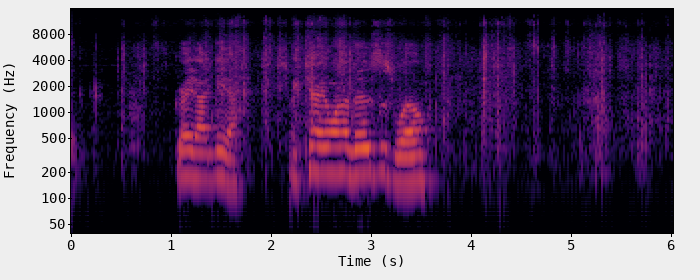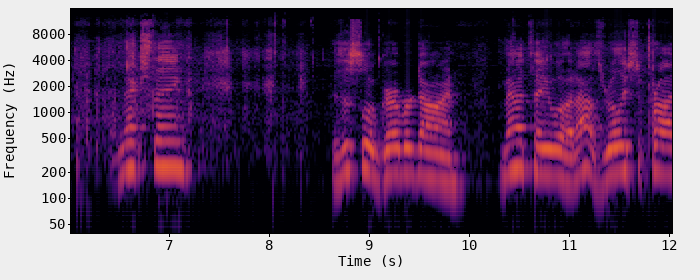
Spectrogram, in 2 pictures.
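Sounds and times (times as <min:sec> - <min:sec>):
hands rummaging in nylon pack: 0:00.0 - 0:08.4, 0:11.4 - 0:12.0.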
